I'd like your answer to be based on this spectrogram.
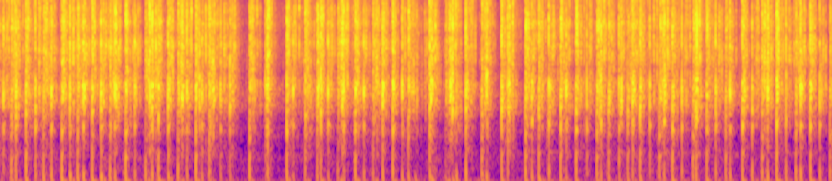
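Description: A box of matches is shaken by hand, giving a steady, dense rattle of loose matches inside the box. The crisp, bright clicks come in rapid bursts with brief pauses near the two-second and four-second marks.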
